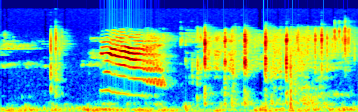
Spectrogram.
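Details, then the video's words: Abandoned male street cat in heat asking for food: one long, loud descending meow, followed by a run of sharp clicking and tapping sounds. "Street Cat Meowing Loud And Asking For Food"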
